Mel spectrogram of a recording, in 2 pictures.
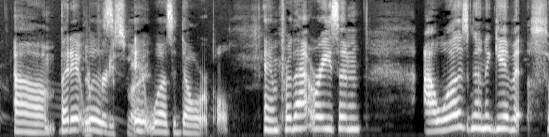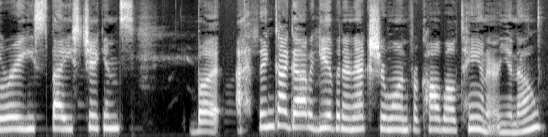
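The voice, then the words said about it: Put-on regional accent. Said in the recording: “I'm going to get rid of this accent because I think I've embarrassed myself enough ... So back to Michigan.”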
